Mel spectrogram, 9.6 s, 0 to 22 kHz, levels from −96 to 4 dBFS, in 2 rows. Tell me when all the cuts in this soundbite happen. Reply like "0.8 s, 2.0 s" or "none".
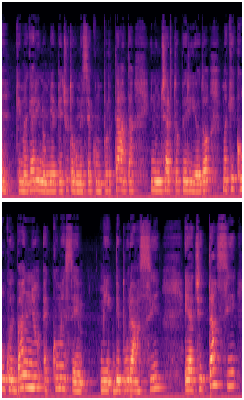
6.7 s, 8.4 s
